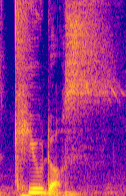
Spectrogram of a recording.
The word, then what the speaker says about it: kudos: no more no more kudus it's Kudos even the footballers name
